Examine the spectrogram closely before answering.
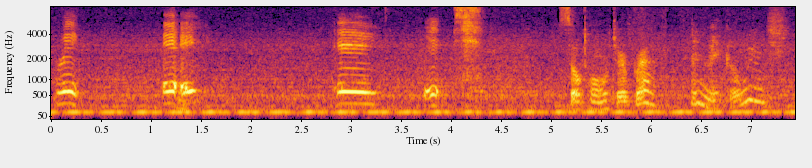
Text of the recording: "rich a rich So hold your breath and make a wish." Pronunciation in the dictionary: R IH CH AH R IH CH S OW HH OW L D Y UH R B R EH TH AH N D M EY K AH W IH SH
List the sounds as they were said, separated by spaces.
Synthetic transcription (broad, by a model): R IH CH AH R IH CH S OW HH OW L D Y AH R B R EH TH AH N M EY K AH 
